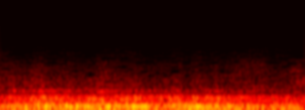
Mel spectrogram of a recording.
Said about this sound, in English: Still thundering.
